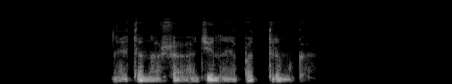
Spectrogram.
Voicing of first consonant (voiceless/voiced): voiced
